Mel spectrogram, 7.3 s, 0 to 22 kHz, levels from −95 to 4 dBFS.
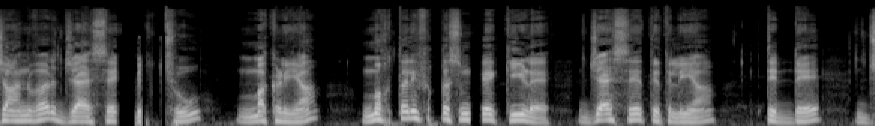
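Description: A speech clip with AAC frame loss with muting in two places. Between 0.95 and 1.39 s, about a quarter second of sound disappears in scattered gaps, the longest around 150 ms. A single hole of about 128 ms follows at 3.89 to 4.04 s. Each gap fades out and back in rather than cutting off, because the decoder zeroes the missing frames and the overlapping windows smooth the edges. That softness sets it apart from a hard dropout.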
